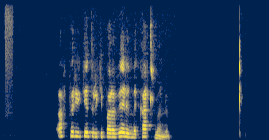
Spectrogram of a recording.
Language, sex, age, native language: Icelandic, female, 70-79, Icelandic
